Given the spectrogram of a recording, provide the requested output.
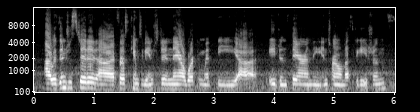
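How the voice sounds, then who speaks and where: Noticeable background noise under a woman at a very fast pace, medium pitch, and fairly even intonation. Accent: American. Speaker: sheriff's deputy. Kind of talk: casual chat.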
